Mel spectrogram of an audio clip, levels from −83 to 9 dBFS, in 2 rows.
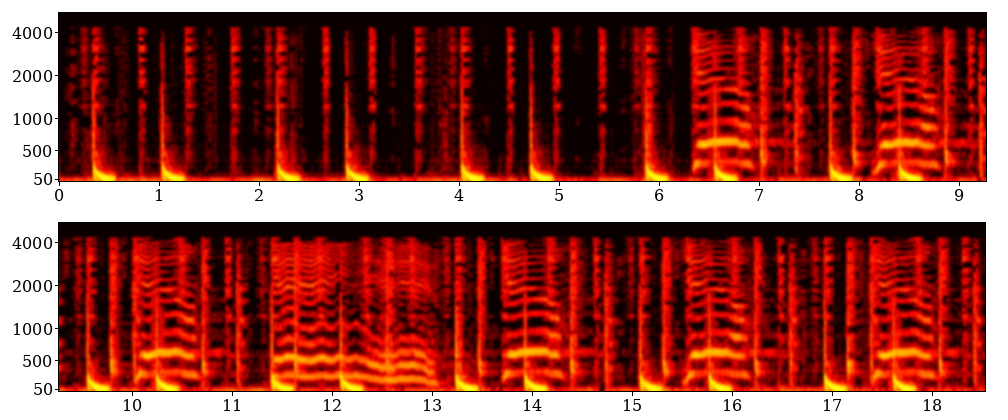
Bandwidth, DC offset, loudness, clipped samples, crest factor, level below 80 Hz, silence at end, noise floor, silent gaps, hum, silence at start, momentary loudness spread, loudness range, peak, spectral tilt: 4.5 kHz; 0.2%; -21 LUFS; under 0.1%; 16 dB; -22 dBFS; 0.05 s; -40 dBFS; none; none; 0.05 s; 17 LU; 2 LU; -4 dBFS; -11 dB/octave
